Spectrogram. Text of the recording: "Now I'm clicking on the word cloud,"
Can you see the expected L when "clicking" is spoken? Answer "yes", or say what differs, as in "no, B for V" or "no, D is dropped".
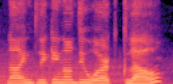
yes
